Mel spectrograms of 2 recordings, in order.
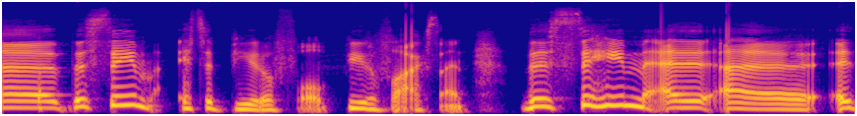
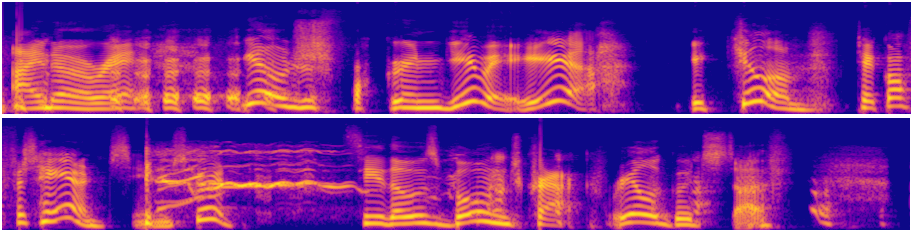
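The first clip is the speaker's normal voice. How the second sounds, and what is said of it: American accent drifting toward British. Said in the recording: “What was that accent? ... That's America. ... by way of the UK ... Was impressive. That was nice. ... I know it's bad”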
